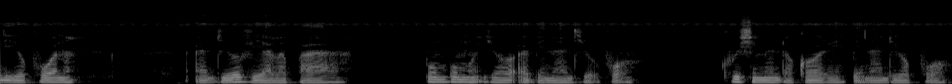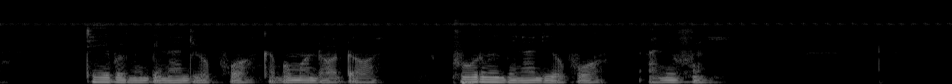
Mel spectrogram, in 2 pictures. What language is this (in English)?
Southern Dagaare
